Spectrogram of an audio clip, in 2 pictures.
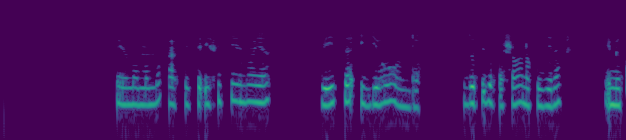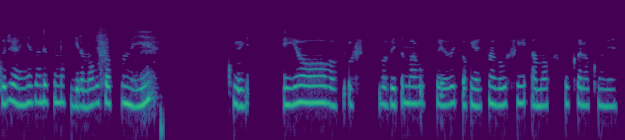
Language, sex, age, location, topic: Kinyarwanda, female, 25-35, Nyagatare, agriculture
